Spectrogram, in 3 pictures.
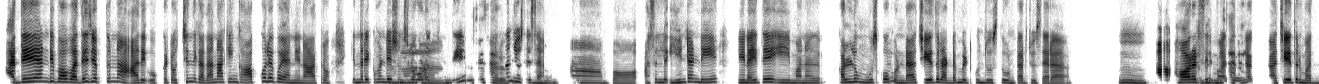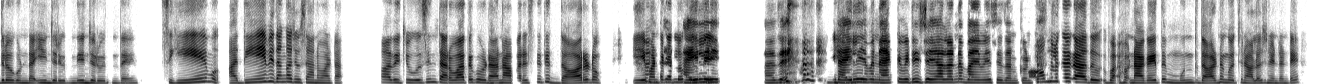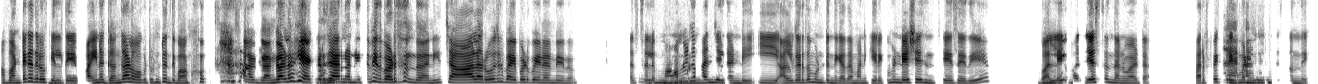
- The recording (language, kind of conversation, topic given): Telugu, podcast, స్ట్రీమింగ్ వేదికలు ప్రాచుర్యంలోకి వచ్చిన తర్వాత టెలివిజన్ రూపం ఎలా మారింది?
- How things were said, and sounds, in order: tapping; giggle; in English: "హారర్"; other background noise; in English: "సేమ్"; chuckle; in English: "డైలీ"; chuckle; in English: "డైలీ"; in English: "యాక్టివిటీస్"; chuckle; chuckle; chuckle; laughing while speaking: "ఆ గంగాళం ఎక్కడ జారి నా నెత్తి మీద పడుతుందో అని"; in English: "ఆల్గారిథమ్"; in English: "రికమెండేషన్"; in English: "పర్ఫెక్ట్ రికమెండేషన్స్"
